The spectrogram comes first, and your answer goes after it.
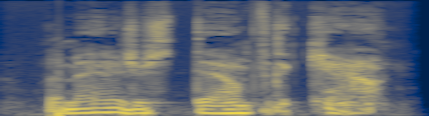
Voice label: grief manager, survivor voice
